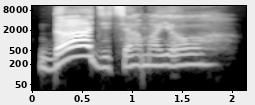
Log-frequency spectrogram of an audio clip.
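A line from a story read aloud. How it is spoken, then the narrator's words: Sighing. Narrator (Russian): вздохнул Гудвин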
